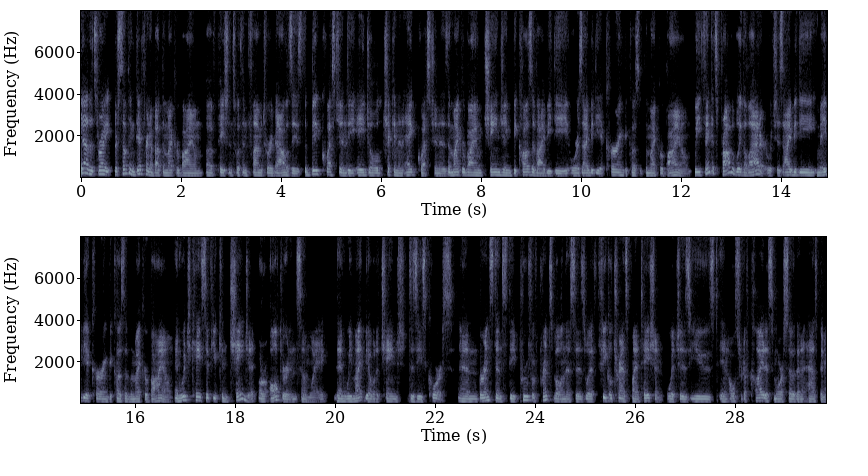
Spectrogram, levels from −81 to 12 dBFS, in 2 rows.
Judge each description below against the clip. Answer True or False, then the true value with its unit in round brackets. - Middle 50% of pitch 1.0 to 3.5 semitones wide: True (2.8 semitones)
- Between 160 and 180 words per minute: False (205 wpm)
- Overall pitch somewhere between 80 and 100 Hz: False (115 Hz)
